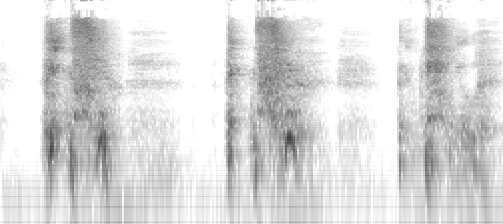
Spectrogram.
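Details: Three explosive sneezes a few seconds apart after repeatedly holding sneezes back by pinching the nose, each with a sharp indrawn lead-in and forceful release.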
